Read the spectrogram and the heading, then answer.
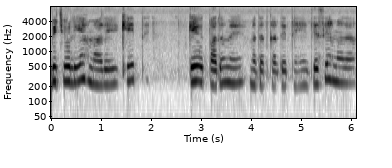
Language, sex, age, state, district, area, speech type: Hindi, female, 30-45, Madhya Pradesh, Hoshangabad, urban, spontaneous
